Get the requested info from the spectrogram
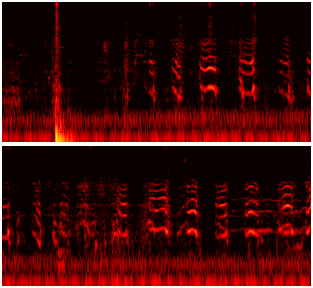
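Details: Jindo mother Sarang gathering all nine of her three-day-old puppies to nurse indoors; after a single loud thump, steady rapid high squeaking and whimpering, several per second, continues throughout over a faint low hum.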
